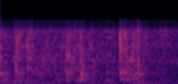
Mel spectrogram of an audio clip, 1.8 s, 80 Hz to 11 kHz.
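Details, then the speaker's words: Mueller Special washer, Quick cycle at 60°C washing a big duvet: irregular hollow thuds, about four in two seconds, over the wash churn. Loose detergent dispenser ball knocking against the door. "The dispenser ball is banging against the door. Let me take this ball out."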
